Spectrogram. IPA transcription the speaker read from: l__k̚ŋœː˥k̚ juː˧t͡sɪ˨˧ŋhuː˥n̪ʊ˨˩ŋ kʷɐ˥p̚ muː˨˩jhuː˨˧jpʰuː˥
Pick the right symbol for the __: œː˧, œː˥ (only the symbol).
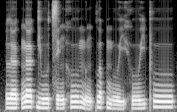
œː˧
